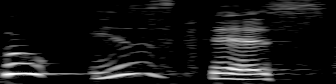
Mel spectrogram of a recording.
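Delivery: high, slow, stretched-out "who is this"; awed disbelief. Retold or imitated. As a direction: marvel slowly at the calmed storm. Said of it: "they're like".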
